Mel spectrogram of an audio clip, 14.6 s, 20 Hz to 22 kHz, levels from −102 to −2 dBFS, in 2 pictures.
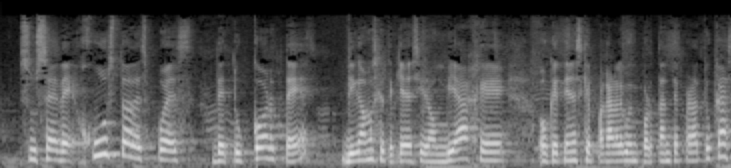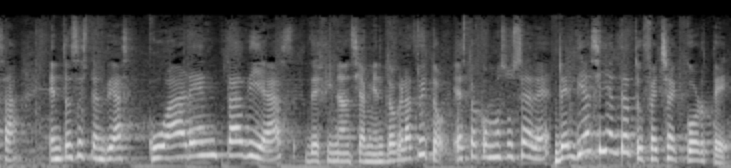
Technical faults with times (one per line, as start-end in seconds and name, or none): none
